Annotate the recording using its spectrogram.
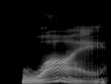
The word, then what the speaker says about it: Y: Se pronuncia exactamente igual que el pronombre interrogativo. ¿Por qué? Why. Why. Why. Sería como una W, w y luego el diptongo ahí, ahí, why, why.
